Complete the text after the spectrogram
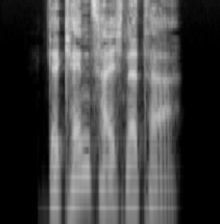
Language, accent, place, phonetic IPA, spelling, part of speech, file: German, Germany, Berlin, [ɡəˈkɛnt͡saɪ̯çnətɐ], gekennzeichneter, adjective, De-gekennzeichneter.ogg
- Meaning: inflection of gekennzeichnet: 1. strong/mixed nominative masculine singular 2. strong genitive/dative feminine singular 3. strong genitive plural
